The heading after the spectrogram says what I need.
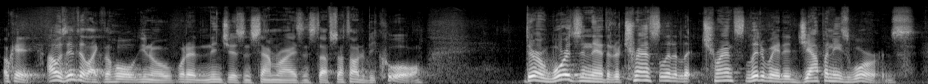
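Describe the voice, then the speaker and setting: A man's voice: mid-range voice, very animated, fairly quick. A middle-aged man from Israel whose first language is Hebrew, giving a motivational keynote, asking the audience questions and acting out quotes. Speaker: keynote speaker.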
